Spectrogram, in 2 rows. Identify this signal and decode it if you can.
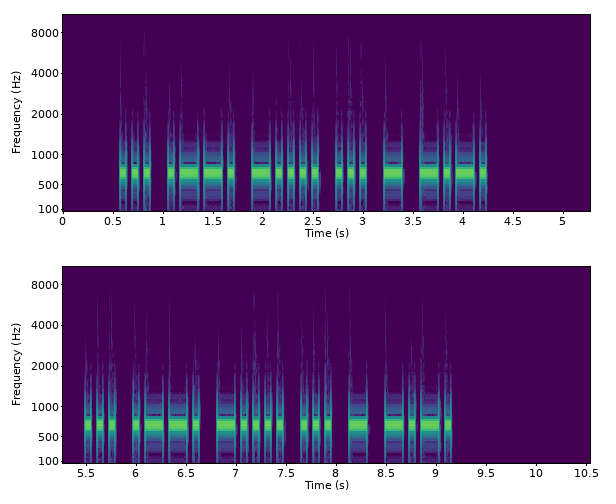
Morse code, heard as a keyed tone, about 20 wpm, 700 Hz. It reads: SP6STC SP6STC
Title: DXCC-100 Call Signs - 6 Characters - Repeated 3x - 20wpm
